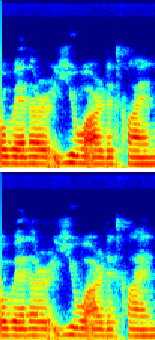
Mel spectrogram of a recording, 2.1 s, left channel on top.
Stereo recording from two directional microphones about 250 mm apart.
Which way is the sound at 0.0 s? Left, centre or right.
Left.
